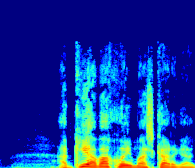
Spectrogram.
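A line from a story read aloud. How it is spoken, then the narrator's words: Captain's distant shout. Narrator (Spanish): gritó el capitán desde el fondo de la nave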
